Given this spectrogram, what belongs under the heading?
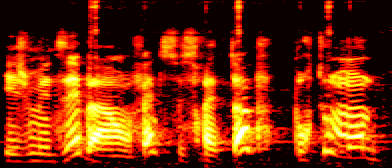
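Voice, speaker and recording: A Paris-born woman of Guadeloupean family, founder of a clothing brand, answers casually as an interview guest. Her medium-pitched voice swoops wildly at a quick pace, mellow with a lo-fi sound. She's hesitant and informal, feeling her way through sentences, correcting herself often and letting phrases trail off.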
